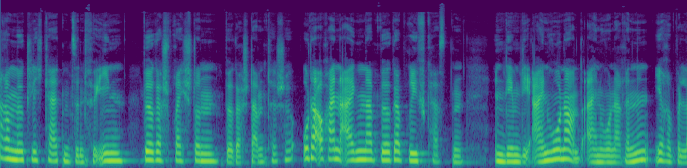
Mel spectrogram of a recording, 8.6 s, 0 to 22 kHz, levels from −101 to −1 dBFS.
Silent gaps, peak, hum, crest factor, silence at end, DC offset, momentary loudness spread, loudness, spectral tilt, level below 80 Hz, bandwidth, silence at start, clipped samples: none; -8 dBFS; none; 14 dB; 0 s; under 0.1%; 11 LU; -24 LUFS; -7 dB/octave; -66 dBFS; 14.5 kHz; 0 s; under 0.1%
